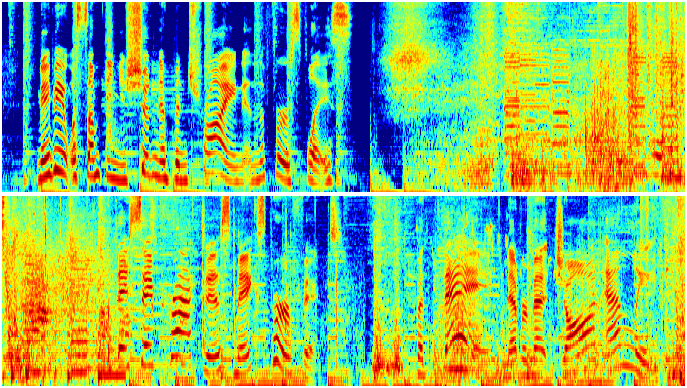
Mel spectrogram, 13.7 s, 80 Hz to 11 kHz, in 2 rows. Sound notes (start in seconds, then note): 3.9 screen swooshes; 4.3 bicycle whooshes; 5.0 mid-tempo instrumental music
